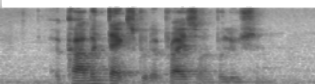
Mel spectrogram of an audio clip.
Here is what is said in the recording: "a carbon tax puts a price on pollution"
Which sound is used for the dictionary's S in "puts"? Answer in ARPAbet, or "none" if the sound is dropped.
none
